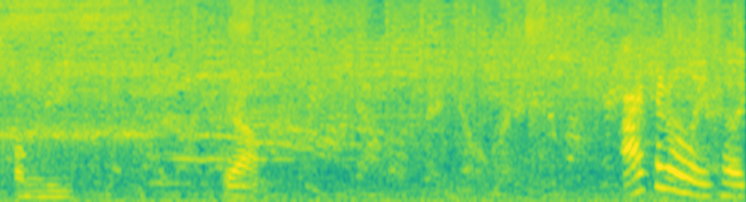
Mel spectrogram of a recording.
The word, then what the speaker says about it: Feng Wei: Ah, Fengway, if it wasn't for this cutscene, I'd forget you exist in the whole franchise. Man, do you know it's actually pronounced Feng Wei?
